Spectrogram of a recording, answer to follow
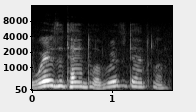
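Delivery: high, nagging mock question; mocking greedy seekers. Mocking thieves hunting tantalum, high and nagging. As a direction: pester like a greedy thief. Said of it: "It's like".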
